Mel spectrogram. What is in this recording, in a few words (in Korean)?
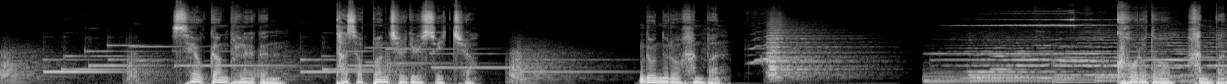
광고 시크하고 도도한 과자 광고; 새우깡 블랙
